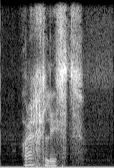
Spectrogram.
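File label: "arglist", Dutch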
